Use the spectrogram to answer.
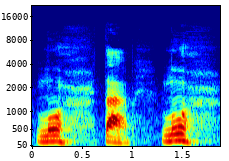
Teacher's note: Perhatikan bunyi dia berangin bunyi ha pedas. Muh, bukan je bunyi muh.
